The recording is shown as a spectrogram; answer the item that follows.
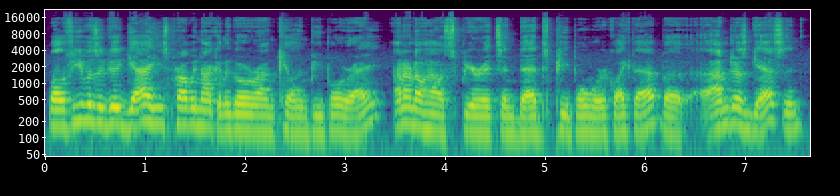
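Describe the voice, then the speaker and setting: A young American man streams a game, chatting casually in slang as he reads his chat and answers it. His voice is medium-pitched and darkish, and he talks briskly with few pauses. Game music plays in the background.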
